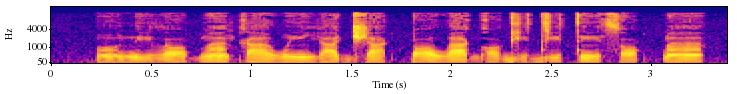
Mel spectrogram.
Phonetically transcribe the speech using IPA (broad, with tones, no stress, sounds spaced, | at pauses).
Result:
ɔ̃˨ n i˧ l ɔ˦ b ã˦ k a˧ w ĩ˧ j a˧ d͡ʒ a˧ k͡p ɔ˦ w a˦ ɡ ɔ˦ ɡ i˧ d i˦ t ĩ˦˨ s ɔ˧ k͡p ã˦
